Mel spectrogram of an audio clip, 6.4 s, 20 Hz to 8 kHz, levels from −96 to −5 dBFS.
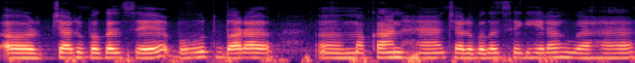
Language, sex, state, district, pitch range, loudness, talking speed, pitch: Hindi, female, Bihar, Vaishali, 185-195 Hz, -18 LUFS, 140 wpm, 190 Hz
